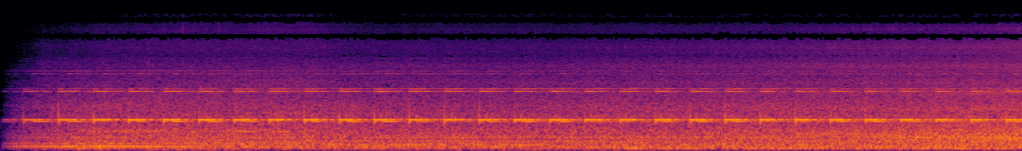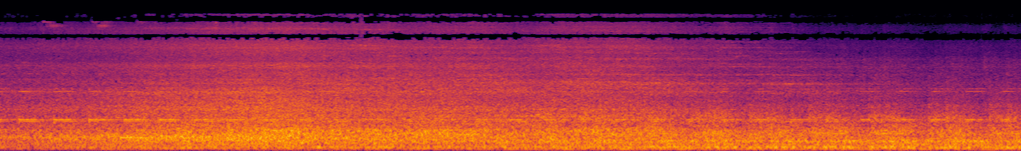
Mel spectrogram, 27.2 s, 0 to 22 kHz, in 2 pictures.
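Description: Level-crossing warning bell ringing in a steady, repeating two-tone pattern. About 15 seconds in, a DD51 diesel locomotive hauling a delivery train passes close by: its engine and wheels on the rails swell up over the bell and stay loud to the end.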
